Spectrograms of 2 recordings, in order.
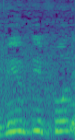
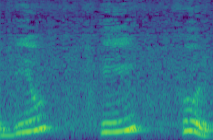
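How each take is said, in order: First: Said in the usual way. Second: "বিউটিফুল" very slowly in three separate beats; syllable by syllable. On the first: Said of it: "এটা একটা শব্দ বা word". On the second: Shown as a demonstration. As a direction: split "বিউটিফুল" as বিউ, টি, ফুল with clear pauses. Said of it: "বিউটিফুল শব্দটাকে আমরা তিনবারে উচ্চারণ করছি". ("বিউটিফুল" ধীরে তিনবারে ভেঙে উচ্চারণ)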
